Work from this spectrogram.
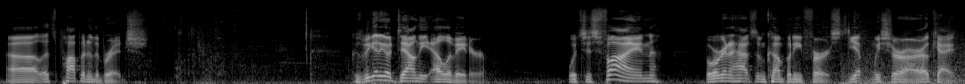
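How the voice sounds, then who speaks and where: A young man, slightly raspy today, chatting casually while live streaming a game and answering chat. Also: medium pitch, animated, normal speed, pauses often, slight background noise. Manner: chatty, reacts with sudden loud exclamations; filler-heavy, answers chat. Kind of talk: live gameplay commentary.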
